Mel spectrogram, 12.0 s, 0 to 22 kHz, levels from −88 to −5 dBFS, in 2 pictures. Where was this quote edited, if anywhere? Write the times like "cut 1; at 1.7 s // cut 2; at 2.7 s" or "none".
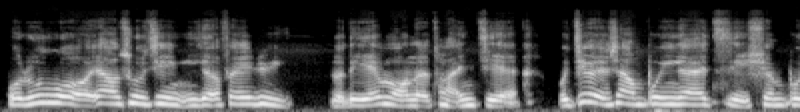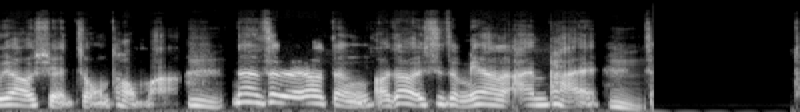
cut 1; at 8.8 s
